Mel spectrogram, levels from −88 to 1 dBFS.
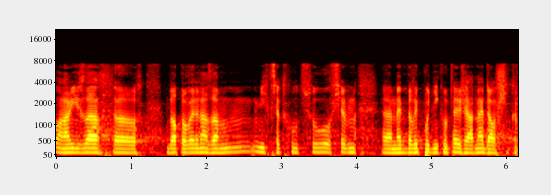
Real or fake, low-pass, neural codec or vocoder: fake; 7.2 kHz; codec, 44.1 kHz, 3.4 kbps, Pupu-Codec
